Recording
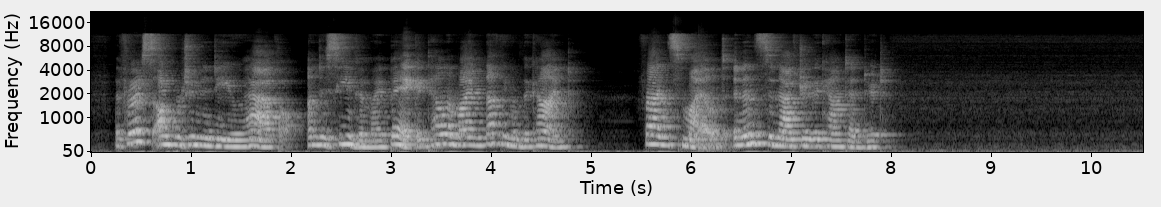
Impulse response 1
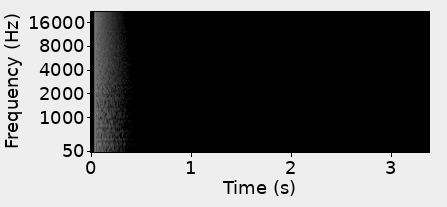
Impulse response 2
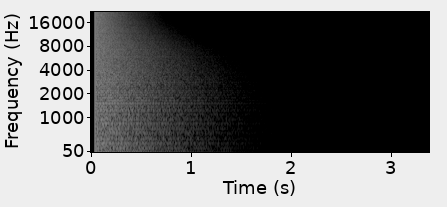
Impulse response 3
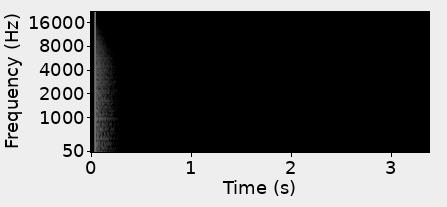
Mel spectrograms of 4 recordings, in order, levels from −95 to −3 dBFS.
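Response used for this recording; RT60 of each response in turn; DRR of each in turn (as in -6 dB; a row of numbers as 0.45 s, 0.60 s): 1; 0.55 s, 2.2 s, 0.40 s; -2.0 dB, -10.5 dB, 5.0 dB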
